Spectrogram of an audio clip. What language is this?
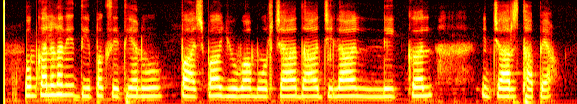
Punjabi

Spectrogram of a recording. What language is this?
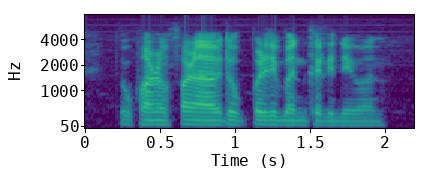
Gujarati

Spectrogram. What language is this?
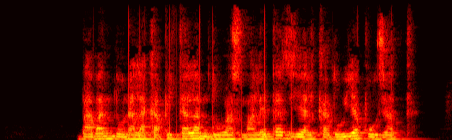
Catalan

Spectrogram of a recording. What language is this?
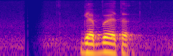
Sinhala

